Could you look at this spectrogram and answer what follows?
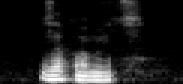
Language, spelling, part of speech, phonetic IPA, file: Polish, zapobiec, verb, [zaˈpɔbʲjɛt͡s], LL-Q809 (pol)-zapobiec.wav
